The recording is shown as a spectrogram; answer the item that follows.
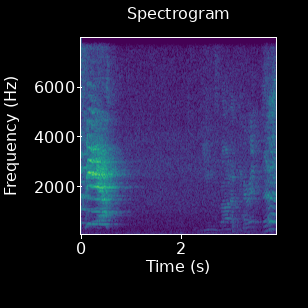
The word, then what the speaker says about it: Pierre: on your arm squat it's pronounced Pierre you brought a Parr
